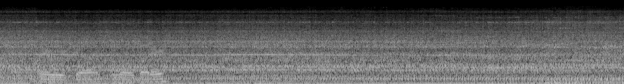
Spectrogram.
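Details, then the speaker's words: Older Honda 7.5/10hp four-stroke outboard (non-CDI) after replacing smashed bottom spark plug with a correctly gapped one and turning idle down: smooth, even idle, both cylinders firing, no misses; normal healthy idle. "All right, with that new plug, it's sounding a lot better, but now it's idling too high because it was running on one cylinder."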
